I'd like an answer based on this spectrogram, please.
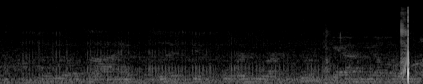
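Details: Tabby kittens, brothers almost five months old from a feral litter, purring in a steady low rumble, with human voices throughout and a sharp knock at the very end.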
